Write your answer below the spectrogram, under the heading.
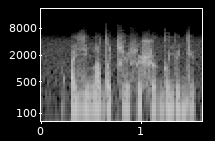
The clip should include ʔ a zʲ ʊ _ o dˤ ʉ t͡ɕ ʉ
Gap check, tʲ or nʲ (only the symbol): nʲ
